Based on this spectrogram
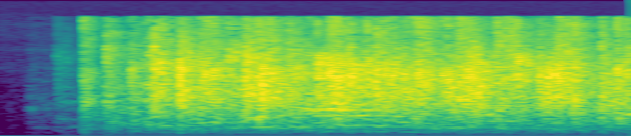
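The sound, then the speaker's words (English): An audience bursts into applause after a brief silence when the wives in the audience are asked for a round of applause, many hands clapping in a dense, steady wash that holds at a fairly loud, even level to the end. “There's even some non-wives clapping right now, all right?”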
